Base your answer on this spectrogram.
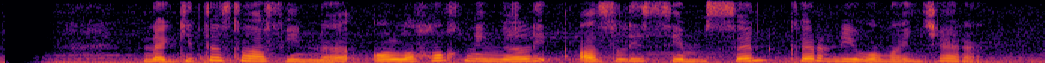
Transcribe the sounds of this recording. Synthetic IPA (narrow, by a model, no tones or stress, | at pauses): naɡit̪aslafinaʔɔlɔɦɔk̚niŋaliaslisimsɔnkɨrdiwawaɲt͡ʃaɾa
